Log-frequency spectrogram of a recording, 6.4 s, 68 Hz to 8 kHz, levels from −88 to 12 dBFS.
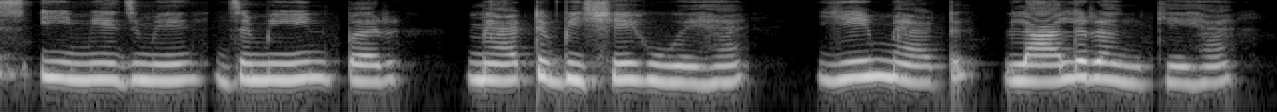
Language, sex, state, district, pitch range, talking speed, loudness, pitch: Hindi, female, Bihar, Sitamarhi, 255-280 Hz, 140 wpm, -16 LUFS, 265 Hz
